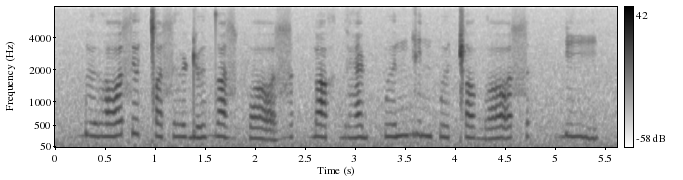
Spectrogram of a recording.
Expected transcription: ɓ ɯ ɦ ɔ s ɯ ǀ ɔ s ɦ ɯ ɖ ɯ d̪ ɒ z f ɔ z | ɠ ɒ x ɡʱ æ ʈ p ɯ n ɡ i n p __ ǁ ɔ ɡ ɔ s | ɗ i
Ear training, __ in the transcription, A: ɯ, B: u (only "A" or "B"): A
